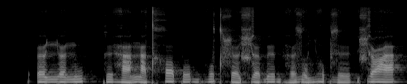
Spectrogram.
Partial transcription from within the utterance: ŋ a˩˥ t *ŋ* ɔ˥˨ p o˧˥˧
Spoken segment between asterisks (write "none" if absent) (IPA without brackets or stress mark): x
